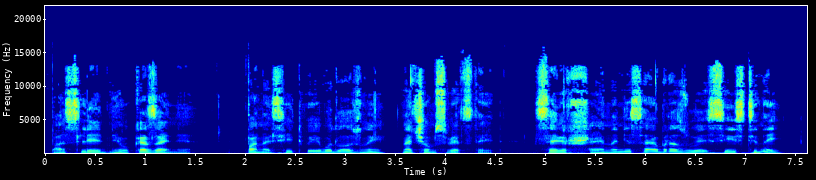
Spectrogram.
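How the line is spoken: Quiet command. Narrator (Russian): тихо велел Маккехт

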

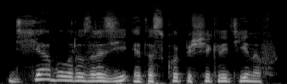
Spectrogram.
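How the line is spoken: Muttered. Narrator (Russian): пробормотал рафинированный аристократ Кервин Квирт

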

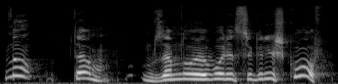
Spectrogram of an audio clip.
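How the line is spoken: Mumbling. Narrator (Russian): замямлил Макбех

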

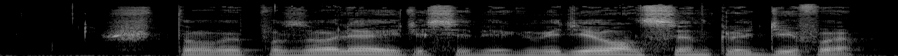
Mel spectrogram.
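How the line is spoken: Through gritted teeth. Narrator (Russian): начал сквозь зубы Змейк

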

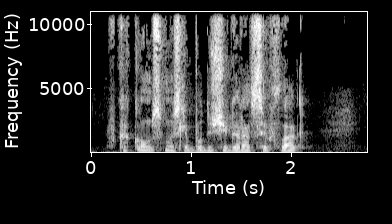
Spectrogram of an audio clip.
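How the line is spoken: Quiet question. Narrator (Russian): тихонько спросил Гвидион

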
